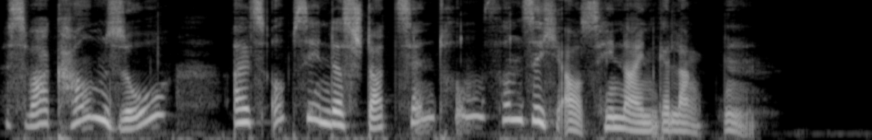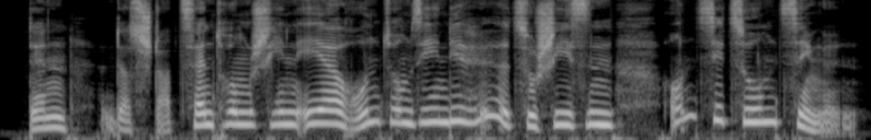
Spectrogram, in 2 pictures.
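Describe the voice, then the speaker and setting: A woman reads a classic tale aloud as a bedtime audiobook, calm and measured. Her pace is slow and her melody rises and falls freely over a faintly gravelly texture. The sound is dry and close to the mic. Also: a little high, dry recording. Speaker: audiobook reader. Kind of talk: scripted narration of a bedtime audiobook.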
